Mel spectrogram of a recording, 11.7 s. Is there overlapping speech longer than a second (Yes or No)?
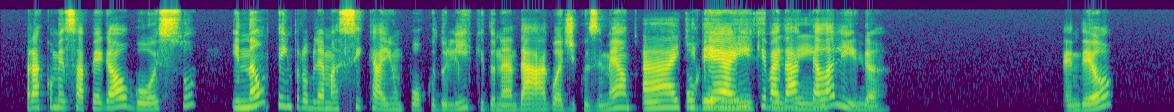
Yes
